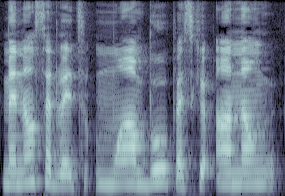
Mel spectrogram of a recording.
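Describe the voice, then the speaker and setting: A woman's voice: medium pitch, steady tone, fairly quick, clear, resonant tone. A young Belgian woman co-hosting a podcast in casual chat, with a Belgian French accent, often hesitating and restarting with fillers. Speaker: podcast co-host.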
